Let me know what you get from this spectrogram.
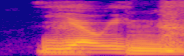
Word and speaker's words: gheobhaidh: Oh yeah, yo-y. So nice. – Because I love how it's spelt versus how it sounds. Yeah, you know, G H E O B H A I D H. Yoey.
